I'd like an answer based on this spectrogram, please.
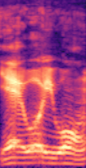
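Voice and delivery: put-on Australian accent. Voicing a resident peeking through the door: Australian accent. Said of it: "he's Australian".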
